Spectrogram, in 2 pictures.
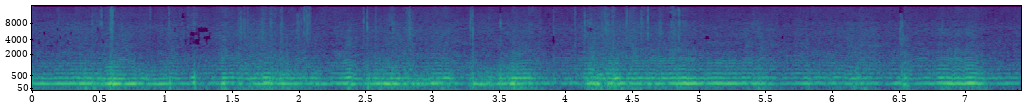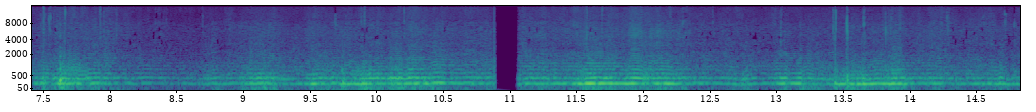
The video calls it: buzzing sound of bees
